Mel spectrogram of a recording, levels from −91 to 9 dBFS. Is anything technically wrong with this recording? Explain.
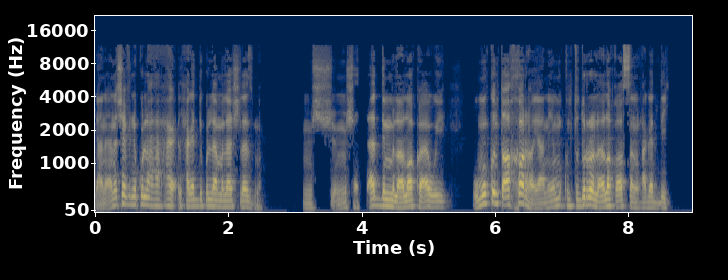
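No, nothing is technically wrong with this speech recording. It holds steady throughout, and no point in it calls for a closer look.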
